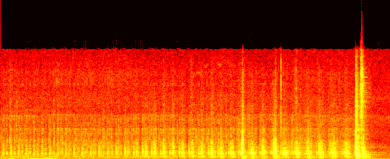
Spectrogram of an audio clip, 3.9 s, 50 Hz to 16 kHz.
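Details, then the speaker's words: 1985 Honda ATC250ES Big Red single-cylinder idling warm after carburetor swap: light rapid ticking whir from the kickstarter clutch, speeding up then cutting off, over an even idle; normal kickstarter clutch whir. "there you go the kickstarter clutch uh whirling about"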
